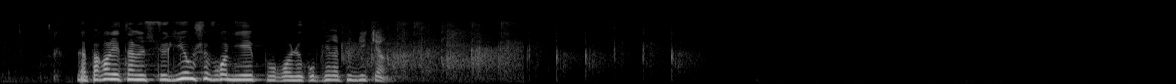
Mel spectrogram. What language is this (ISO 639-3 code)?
fra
